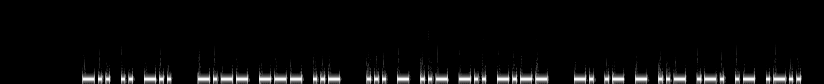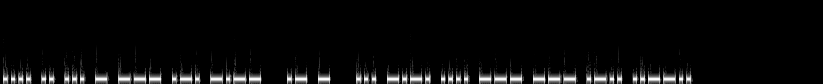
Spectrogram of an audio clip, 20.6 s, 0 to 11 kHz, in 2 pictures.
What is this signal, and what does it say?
Morse code, heard as a keyed tone, about 25 wpm, 700 Hz. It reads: DID YOU STUDY NATURAL HISTORY AT SCHOOL?
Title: Sentences from Top 1000 Words - Review Part 4 - 25wpm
